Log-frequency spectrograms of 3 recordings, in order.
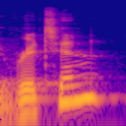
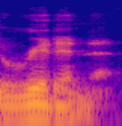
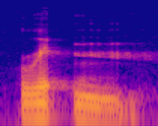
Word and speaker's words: written: So, you can say written or written. Written is more common. Just don't say written. It's written.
